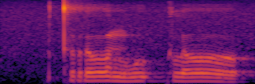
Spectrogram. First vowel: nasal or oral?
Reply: oral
